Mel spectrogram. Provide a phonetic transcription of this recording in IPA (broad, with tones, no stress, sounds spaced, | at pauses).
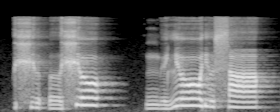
xʲ ʊ˨ ʔ ɤ˩ xʲ ɔ˥ | ŋ͡m ʏ˩ lʲ ɔː˥ ɾʲ ʊ˦ s ɑ˦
